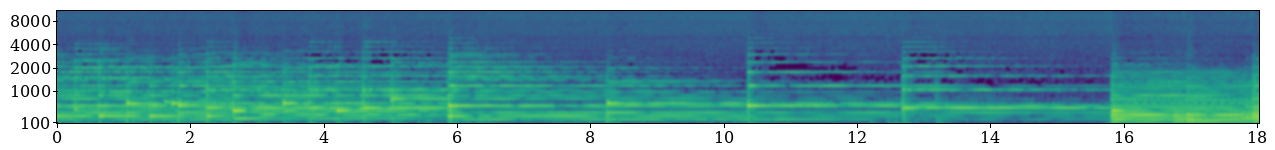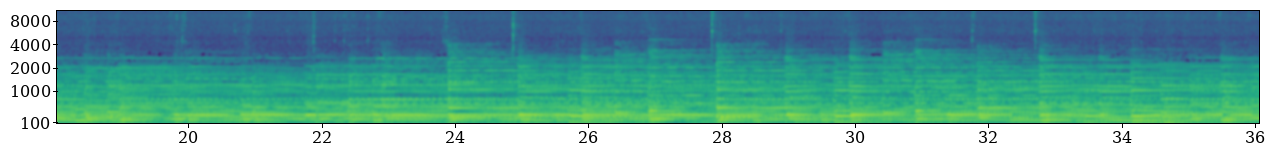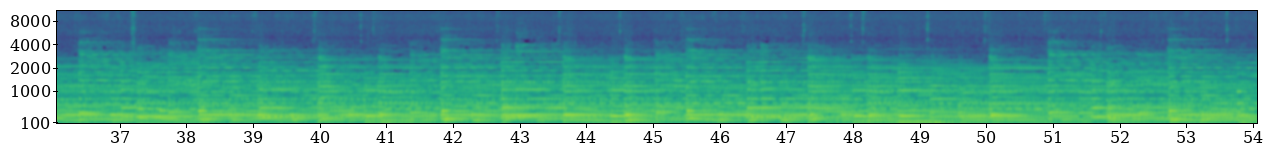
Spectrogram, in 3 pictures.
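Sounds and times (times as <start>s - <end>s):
upright piano playing: 0.0s - 54.0s.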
